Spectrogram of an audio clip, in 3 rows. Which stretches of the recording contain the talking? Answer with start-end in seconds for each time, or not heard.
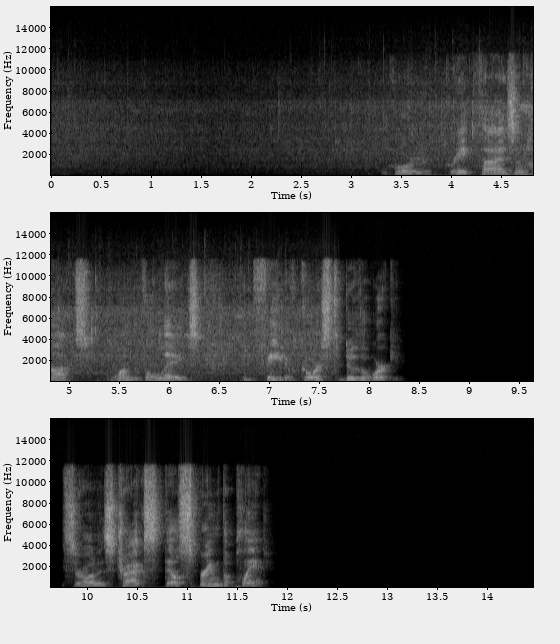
3.3-8.3, 9.8-11.8.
